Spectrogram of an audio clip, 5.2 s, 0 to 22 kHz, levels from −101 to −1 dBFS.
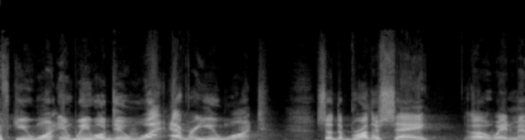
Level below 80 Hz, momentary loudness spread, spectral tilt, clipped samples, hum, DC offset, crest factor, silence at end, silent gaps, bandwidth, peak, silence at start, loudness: -74 dBFS; 6 LU; -4.5 dB/octave; under 0.1%; none; under 0.1%; 18 dB; 0 s; none; 15.5 kHz; -16 dBFS; 0 s; -32 LUFS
